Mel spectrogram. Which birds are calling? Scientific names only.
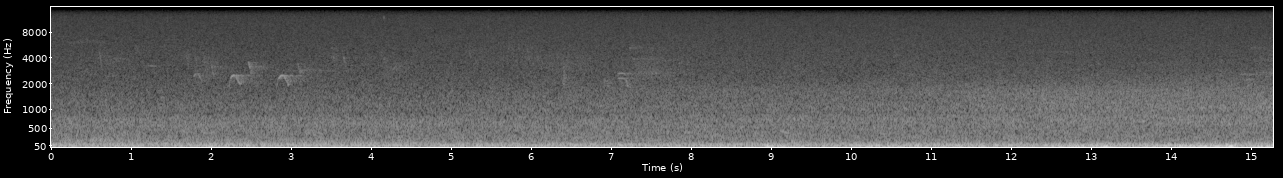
unidentified bird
